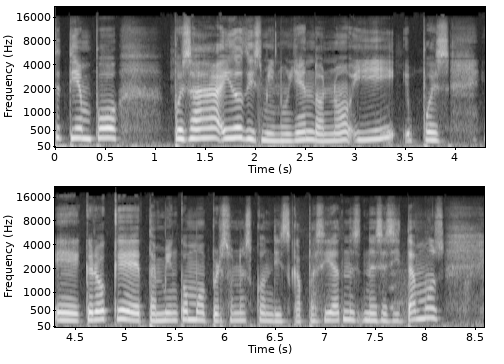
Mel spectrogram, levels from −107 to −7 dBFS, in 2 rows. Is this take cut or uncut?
uncut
